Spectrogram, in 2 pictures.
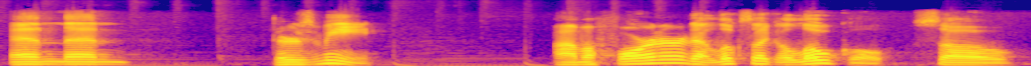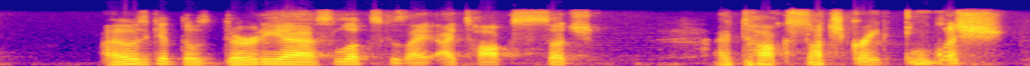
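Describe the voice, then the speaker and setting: Faint music plays behind the man as he talks at a moderate pace to his stream audience. He's a Chicagoan with a Midwestern accent, based in the Philippines, and his banter is rambling, jokey and repetitive, complete with high-voiced impressions of people.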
